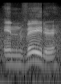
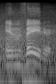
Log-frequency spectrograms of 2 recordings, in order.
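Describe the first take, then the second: First: The nasal is made with the tongue tip. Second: The nasal is made with lip against teeth. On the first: "instead of invader" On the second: "you can hear invader"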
